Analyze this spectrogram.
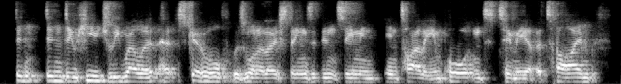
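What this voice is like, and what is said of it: Faint semi-Scouse accent. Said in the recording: “I've tried to lose my sort of semi-Scouse accent that I've had, but then I've lived in the south for a long time”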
